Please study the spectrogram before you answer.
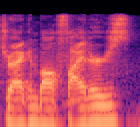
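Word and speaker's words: Dragon Ball FighterZ: okay, for the record, it's technically pronounced Dragon Ball Fighters, Yeah, but but why I make mean, the it's Z it's big?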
